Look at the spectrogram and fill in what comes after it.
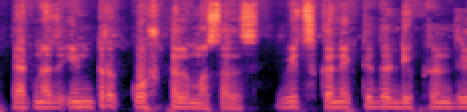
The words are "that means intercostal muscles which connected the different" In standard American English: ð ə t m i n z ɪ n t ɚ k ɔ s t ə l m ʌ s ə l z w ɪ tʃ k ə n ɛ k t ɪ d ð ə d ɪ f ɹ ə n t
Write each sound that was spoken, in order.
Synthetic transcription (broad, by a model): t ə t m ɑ z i n t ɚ k ɔ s t ə l m ʌ s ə l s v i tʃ k ə n ɛ k t ɪ d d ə d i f ɹ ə n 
